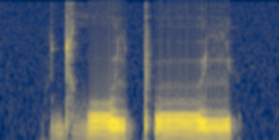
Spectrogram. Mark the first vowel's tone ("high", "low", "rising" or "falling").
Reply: low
